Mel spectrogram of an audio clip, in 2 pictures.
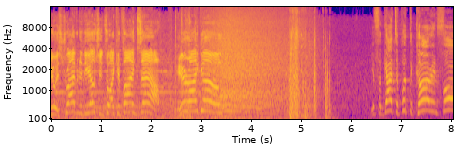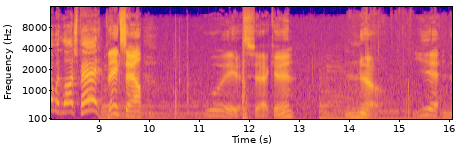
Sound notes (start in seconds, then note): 2.5 engine revs; 5.1 crash; 9.3 hopeful music playing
